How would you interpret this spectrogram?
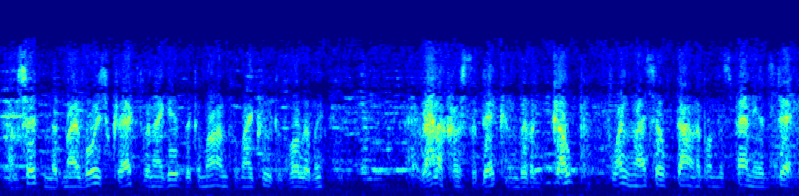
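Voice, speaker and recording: An actor playing a proud young British naval officer who recounts his adventures in a measured, literary 1950s radio drama style. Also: sits low, close to an everyday voice. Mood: tense recounting. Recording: muffled old radio recording, music behind.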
